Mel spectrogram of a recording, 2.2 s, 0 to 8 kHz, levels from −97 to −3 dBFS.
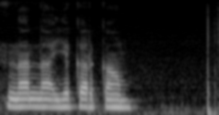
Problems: background sounds at intervals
